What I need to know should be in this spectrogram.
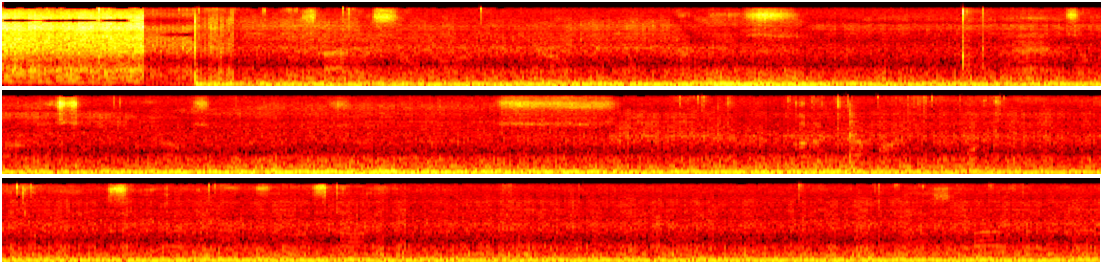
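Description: Rocket engines roar with a steady, deep rumble.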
